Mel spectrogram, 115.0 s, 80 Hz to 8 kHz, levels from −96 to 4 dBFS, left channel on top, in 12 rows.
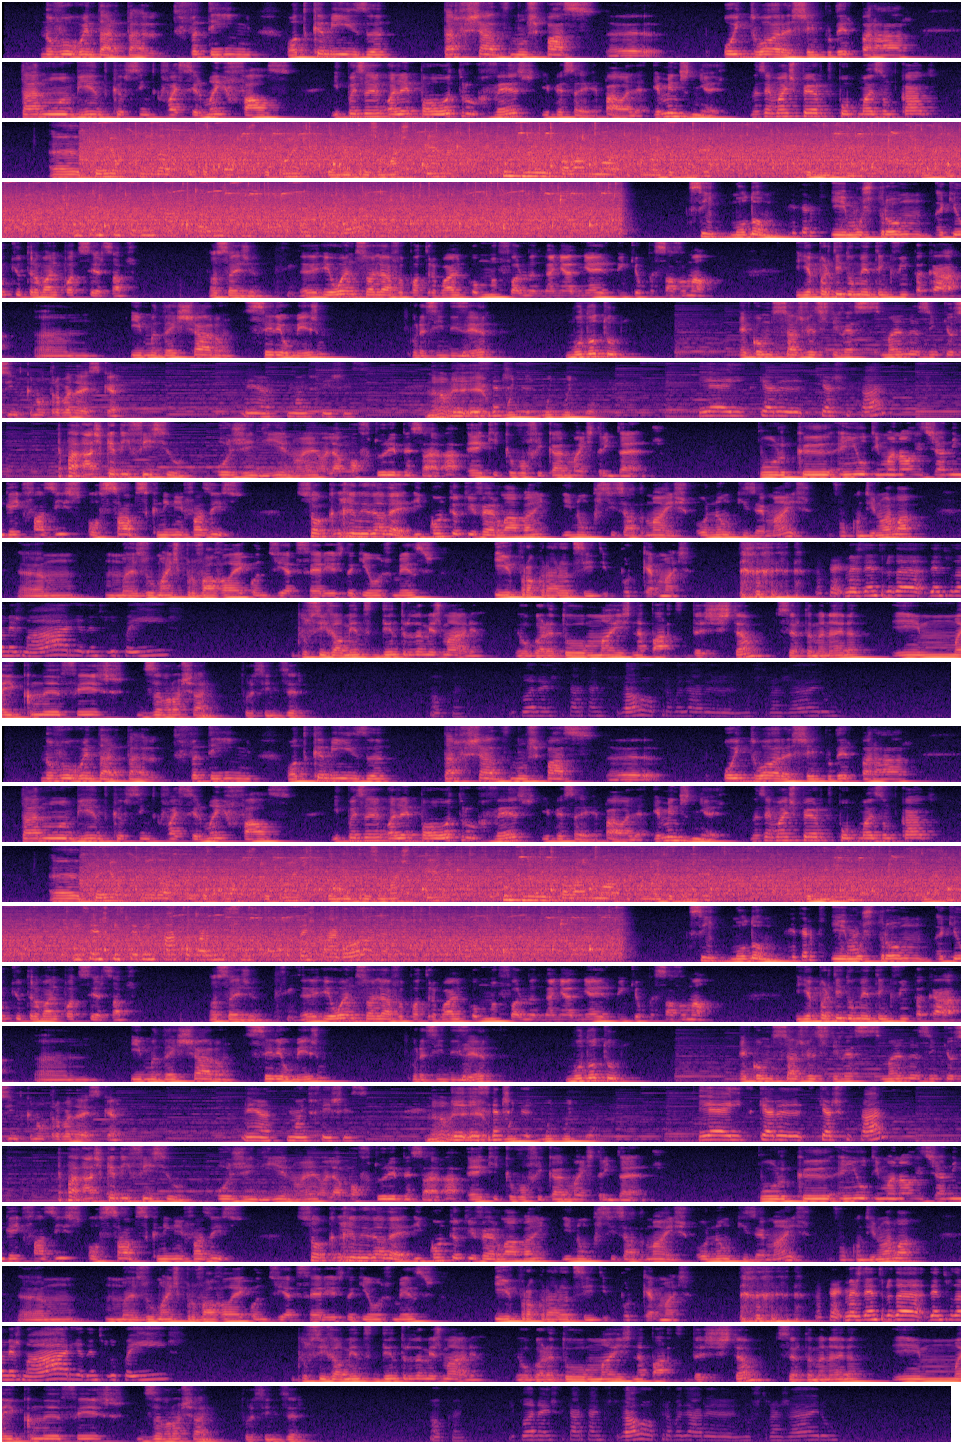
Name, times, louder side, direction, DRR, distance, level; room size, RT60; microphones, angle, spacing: voice 1, 0.4-3.9 4.4-6.6 7.2-9.4 9.8-12.5 12.9-18.9 19.6-23.8 24.2-26.3 27.1-27.9 28.4-28.9 35.6-36.8 37.1-39.7 40.4-45.5 46.3-48.0 48.3-48.9 49.2-51.4 52.0-52.9 53.6-54.4 55.3-58.8 61.8-63.5 67.7-73.7 74.7-79.1 79.7-84.8 85.1-85.9 86.5-90.7 91.2-93.2 93.7-94.5 98.8-100.7 101.0-108.6, left 2 dB, 15° left, 0.4 m, -28 dB
sound 1, 19.9-35.0, left 4 dB, 60° left, 1.3 m, -28 dB
voice 2, 29.5-33.6 36.8-36.9 37.2-37.4 41.2-41.3 52.5-52.7 59.9-61.2 61.6-62.8 64.5-66.4 71.4-71.5 80.1-80.3 94.6-97.6 109.8-110.1 110.7-113.8, right 3 dB, 40° right, 0.6 m, -33 dB
sound 2, 54.7-70.7, left 3 dB, 80° left, 4.1 m, -47 dB
8.2 x 4.6 x 5.3 m
head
